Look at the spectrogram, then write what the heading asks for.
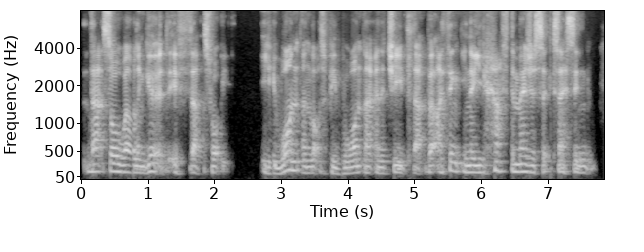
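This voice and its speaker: A man's voice: mid-range voice, moderate pace, gravelly. A man who grew up in Thailand and India, a performance director, talking earnestly and reflectively in a podcast interview, often restarting his sentences.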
